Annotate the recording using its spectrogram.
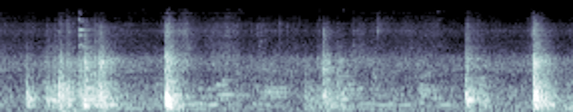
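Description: A few sharp clacks typical of billiard balls striking, the loudest about a second in and two more near the end, over murmuring voices.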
